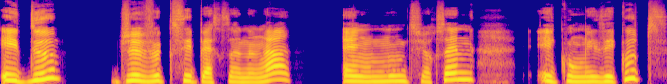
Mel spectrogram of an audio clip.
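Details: Woman with cerebral palsy causing articulation difficulties, improved by speech therapy, speaking French; mild dysarthria (cerebral palsy).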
